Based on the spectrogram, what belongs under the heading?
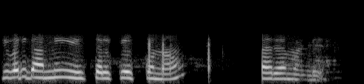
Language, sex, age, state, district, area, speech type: Telugu, female, 18-30, Telangana, Hyderabad, rural, conversation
